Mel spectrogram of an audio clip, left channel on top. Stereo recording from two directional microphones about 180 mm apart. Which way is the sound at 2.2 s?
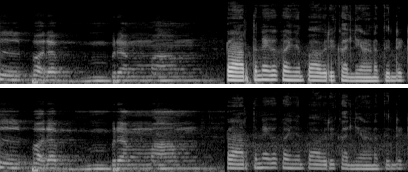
45° left (ahead or behind).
